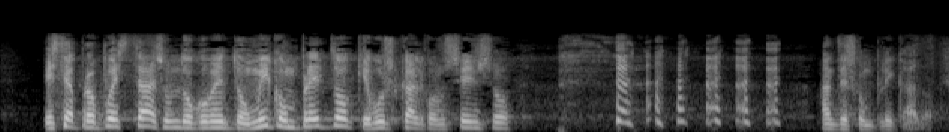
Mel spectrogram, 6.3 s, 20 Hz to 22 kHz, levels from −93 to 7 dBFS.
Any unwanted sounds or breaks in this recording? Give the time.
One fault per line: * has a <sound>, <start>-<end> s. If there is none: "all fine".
* has a laugh, 3.7-5.3 s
